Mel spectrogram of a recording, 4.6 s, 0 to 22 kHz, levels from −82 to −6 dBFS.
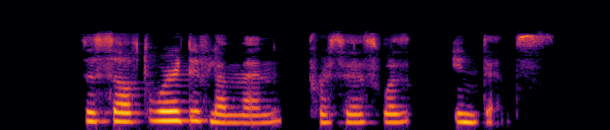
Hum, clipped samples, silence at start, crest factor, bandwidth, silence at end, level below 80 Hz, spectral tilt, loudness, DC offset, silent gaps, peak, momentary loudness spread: none; under 0.1%; 0.6 s; 20 dB; 8 kHz; 0.45 s; -72 dBFS; -2.5 dB/octave; -24 LUFS; under 0.1%; 2.18-2.30 s, 3.19-3.38 s; -6 dBFS; 13 LU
